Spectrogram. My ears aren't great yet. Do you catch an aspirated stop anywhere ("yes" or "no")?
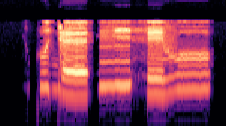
no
